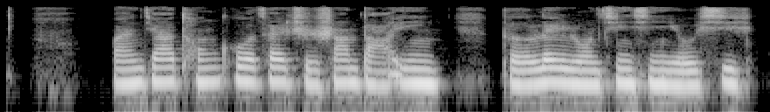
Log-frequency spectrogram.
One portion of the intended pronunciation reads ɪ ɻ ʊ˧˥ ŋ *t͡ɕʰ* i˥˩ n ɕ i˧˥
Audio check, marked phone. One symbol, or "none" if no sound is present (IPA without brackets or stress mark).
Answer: t͡ɕ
